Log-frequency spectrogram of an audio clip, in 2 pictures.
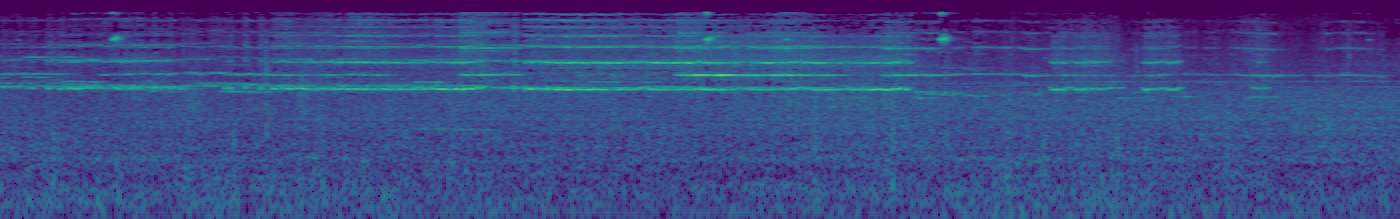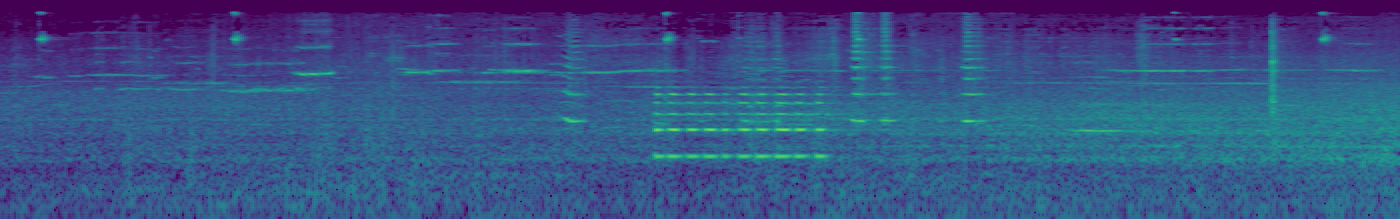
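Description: Passenger train coaches rolling slowly, their wheels squealing in high shrill tones that come and go. About two-thirds in, a loud tone pulses rapidly for about two seconds, and near the end a rumble of wheels grows louder.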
